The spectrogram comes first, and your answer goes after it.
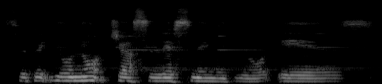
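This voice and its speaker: A woman guiding a yoga nidra relaxation, speaking softly and soothingly with long pauses. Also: sits low, fairly even intonation. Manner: slow, soft, soothing guidance with long pauses. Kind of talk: guided relaxation meditation.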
